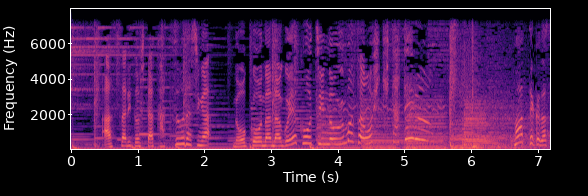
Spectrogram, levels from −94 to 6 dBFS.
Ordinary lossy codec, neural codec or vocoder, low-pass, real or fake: none; none; 7.2 kHz; real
